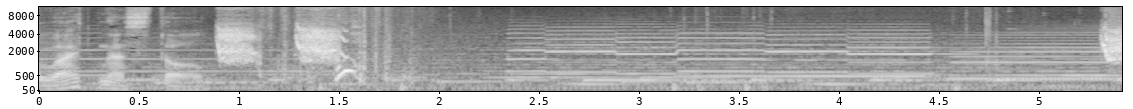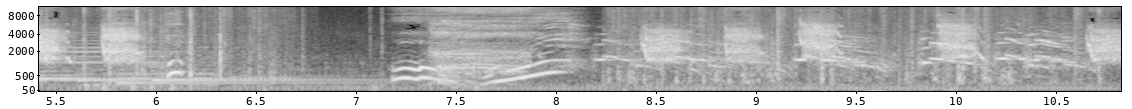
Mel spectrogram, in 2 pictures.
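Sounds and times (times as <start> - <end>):
speech: 0.0 - 2.0
gulls squawking around a lunch table: 0.3 - 6.8, 7.8 - 10.8.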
